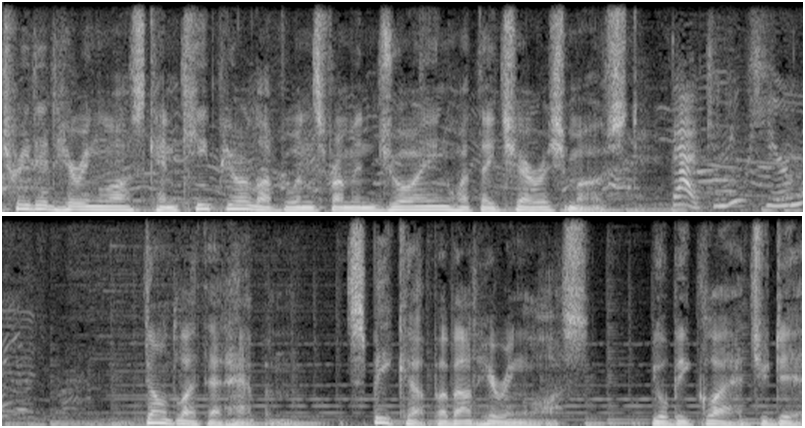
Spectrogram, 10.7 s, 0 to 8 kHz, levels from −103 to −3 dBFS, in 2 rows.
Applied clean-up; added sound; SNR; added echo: none; none; none; none.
